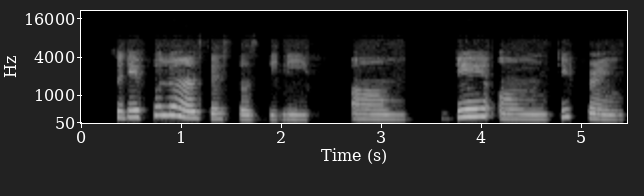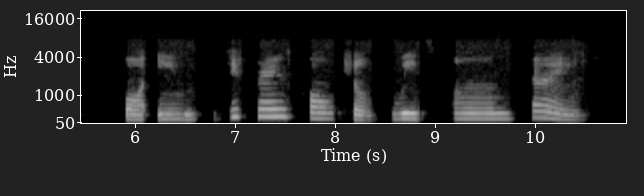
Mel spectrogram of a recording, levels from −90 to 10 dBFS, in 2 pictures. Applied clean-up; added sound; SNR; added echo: none; none; none; none.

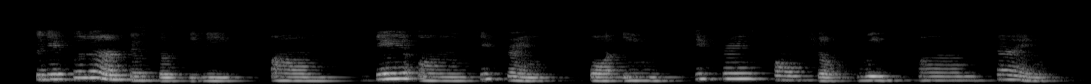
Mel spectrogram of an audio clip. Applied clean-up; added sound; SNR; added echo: none; none; none; reverberation time 0.6 s.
